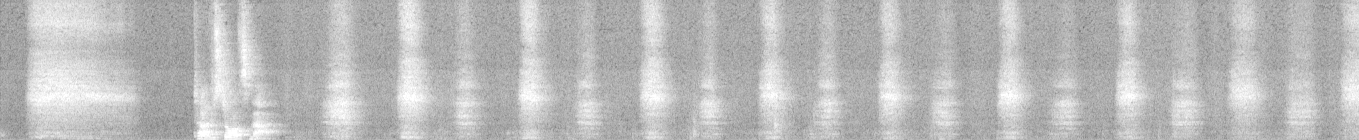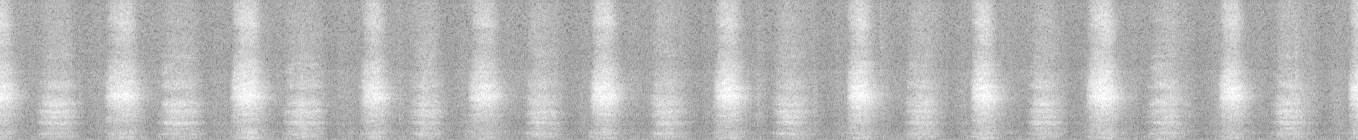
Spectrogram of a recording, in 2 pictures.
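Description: Rapid Kundalini yoga breath of fire: a long run of quick, evenly spaced forceful sniffs and exhalations, about two per second for over twenty seconds, close and steady, after a brief spoken cue at the start.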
